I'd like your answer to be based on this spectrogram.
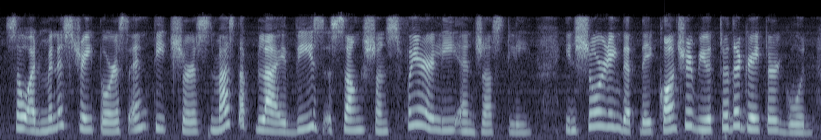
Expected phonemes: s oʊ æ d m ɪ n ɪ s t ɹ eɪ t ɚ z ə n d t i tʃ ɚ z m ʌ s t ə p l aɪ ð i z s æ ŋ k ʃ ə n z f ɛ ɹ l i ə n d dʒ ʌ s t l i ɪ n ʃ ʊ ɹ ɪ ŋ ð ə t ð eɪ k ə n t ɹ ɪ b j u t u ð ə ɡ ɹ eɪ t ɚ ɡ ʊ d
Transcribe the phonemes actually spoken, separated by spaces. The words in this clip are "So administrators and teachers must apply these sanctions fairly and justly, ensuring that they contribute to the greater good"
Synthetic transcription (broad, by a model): s oʊ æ d m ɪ n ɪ s t ɹ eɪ t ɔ s ə n d t i tʃ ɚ s m ʌ s t ə p l aɪ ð i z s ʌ ŋ k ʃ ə n s f ɛ ɹ l i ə n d dʒ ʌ s t l i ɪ n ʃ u ɹ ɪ ŋ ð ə t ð eɪ k ə n t ɹ ɪ b j u t u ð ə ɡ ɹ eɪ t ɚ ɡ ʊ d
